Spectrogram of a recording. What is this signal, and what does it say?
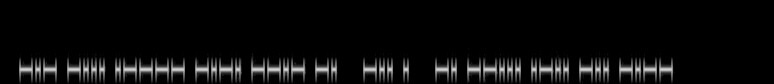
Morse code, heard as a keyed tone, about 30 wpm, 700 Hz. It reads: KB1CQN DE N7LDY
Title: USA Callsign DE Callsign 30wpm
